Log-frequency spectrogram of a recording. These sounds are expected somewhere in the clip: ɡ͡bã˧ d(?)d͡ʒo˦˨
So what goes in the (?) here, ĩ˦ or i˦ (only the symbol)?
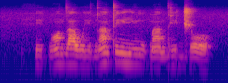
i˦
